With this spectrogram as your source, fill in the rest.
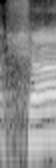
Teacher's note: शा मद्द मुत्तसिल है लंबा करेंगे।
